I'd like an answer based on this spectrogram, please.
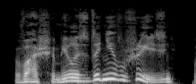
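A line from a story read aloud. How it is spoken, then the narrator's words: Host exclaiming nervously. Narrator (Russian): воскликнул хозяин, покрывшись каплями пота на лице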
